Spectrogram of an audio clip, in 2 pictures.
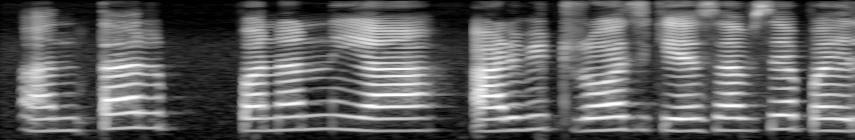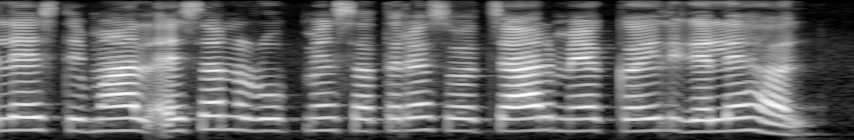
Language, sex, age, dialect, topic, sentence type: Magahi, female, 18-24, Western, banking, statement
